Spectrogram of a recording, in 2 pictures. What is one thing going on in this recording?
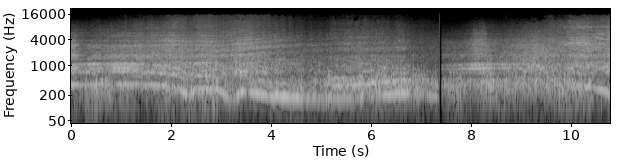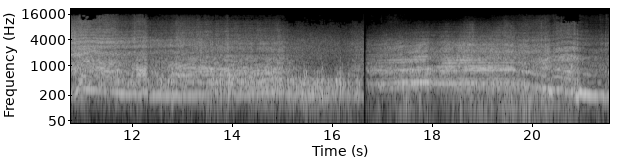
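A racing car engine roars loudly, revving high and dropping as it changes gear.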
